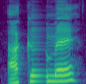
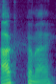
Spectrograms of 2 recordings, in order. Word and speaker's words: Akume: It's Akume. Akume. That's how it would be pronounced. Akume.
